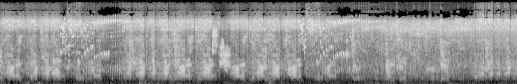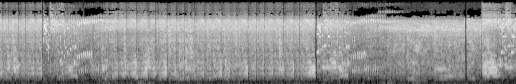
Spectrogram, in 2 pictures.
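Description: A dragonfly's wings buzz steadily as it flies.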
